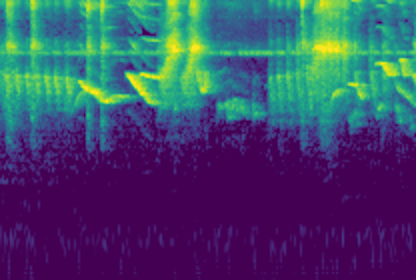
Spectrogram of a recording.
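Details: Kapas tembak from Medan singing a lively song of slurred, descending whistles and quick chirps, with a thin steady high tone running underneath throughout.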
